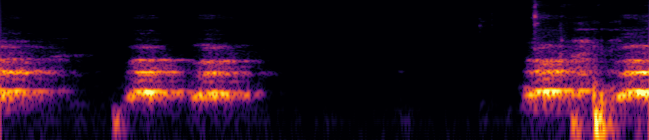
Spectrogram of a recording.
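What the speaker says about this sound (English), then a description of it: "Sorry for my dog barking in the background." A dog barks close by in two short bursts, a couple of quick barks, a pause of silence, then another double bark.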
